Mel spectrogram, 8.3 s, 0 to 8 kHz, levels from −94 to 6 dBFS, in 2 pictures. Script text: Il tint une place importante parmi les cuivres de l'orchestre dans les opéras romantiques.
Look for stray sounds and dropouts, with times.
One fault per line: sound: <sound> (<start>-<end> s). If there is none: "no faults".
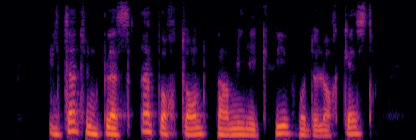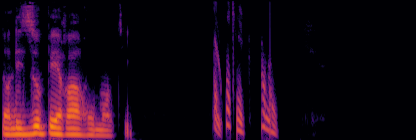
sound: chirp (6.3-7.0 s)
